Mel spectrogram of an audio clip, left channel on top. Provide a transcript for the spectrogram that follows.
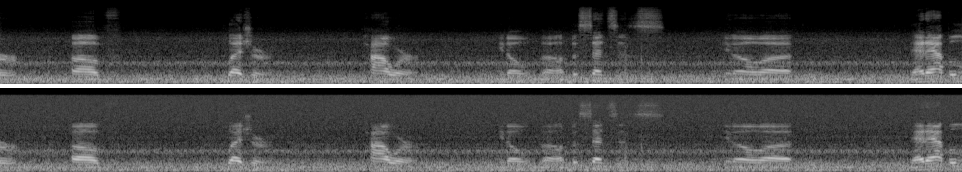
of pleasure, power, you know, the senses. You know, that apple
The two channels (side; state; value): right; noise; hiss, 12 dB below the sound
